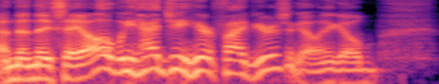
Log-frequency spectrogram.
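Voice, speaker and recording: A man talks with lively intonation. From Ireland. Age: 60s. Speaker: folk singer-songwriter. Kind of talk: casual interview. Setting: video call. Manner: halting, many restarts.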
